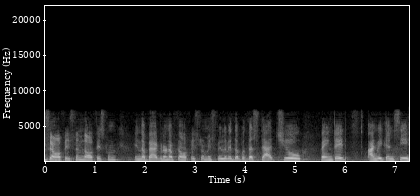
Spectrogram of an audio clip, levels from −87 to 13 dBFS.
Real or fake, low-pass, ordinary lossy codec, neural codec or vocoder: fake; 7.2 kHz; none; codec, 16 kHz, 1.1 kbps, Voila-Tokenizer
